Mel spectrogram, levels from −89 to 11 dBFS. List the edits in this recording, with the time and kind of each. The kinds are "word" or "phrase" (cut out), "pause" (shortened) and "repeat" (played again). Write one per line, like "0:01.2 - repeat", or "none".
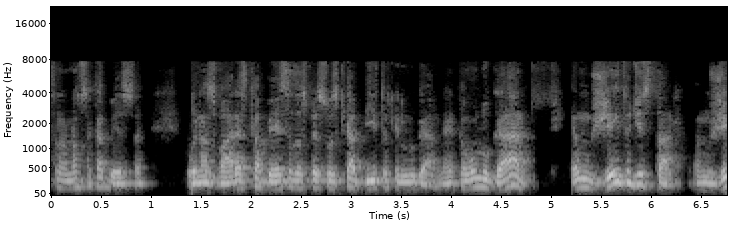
none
